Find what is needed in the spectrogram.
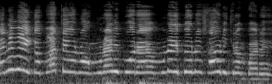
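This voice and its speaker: This is a put-on character voice, squeaky and extremely high in pitch. It moves at a fairly quick pace. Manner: aggressive, vowing to fight the enemy.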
